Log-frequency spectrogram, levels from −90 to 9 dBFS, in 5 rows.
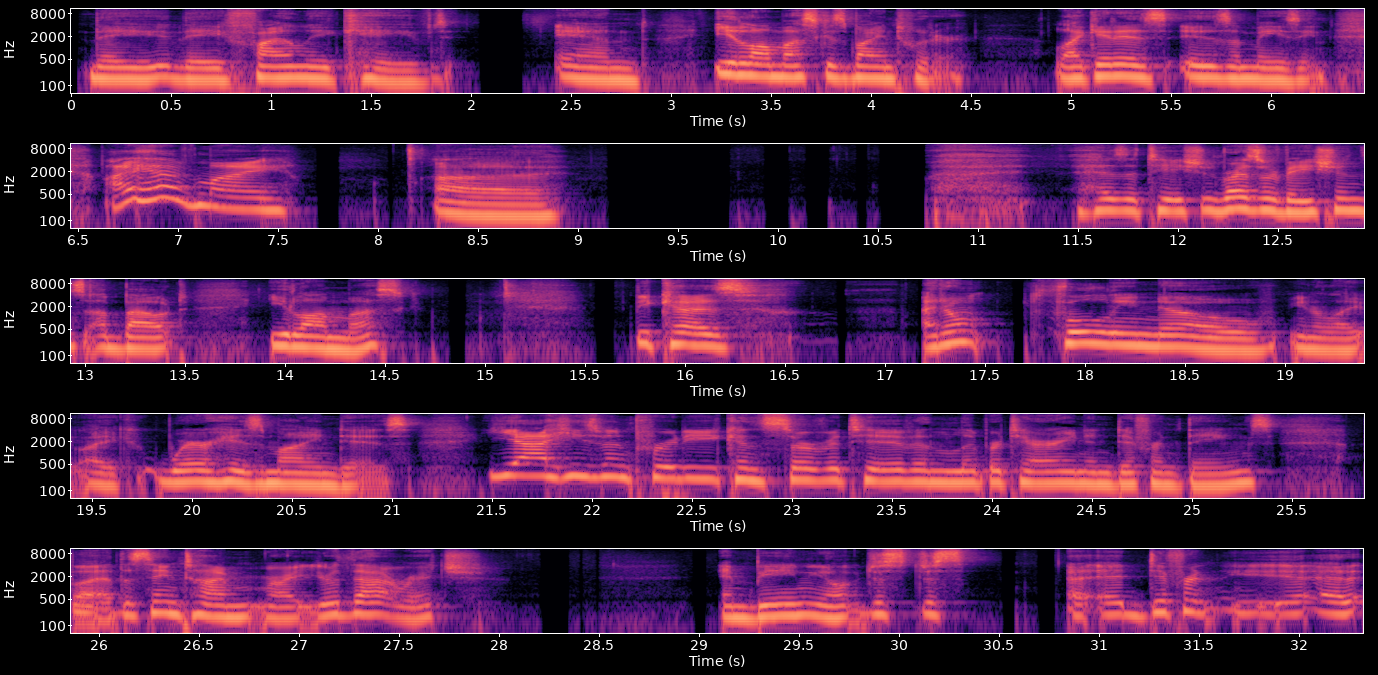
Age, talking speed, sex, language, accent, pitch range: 20-39, 125 wpm, male, English, American, 150-190 Hz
